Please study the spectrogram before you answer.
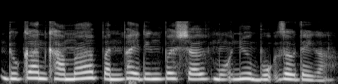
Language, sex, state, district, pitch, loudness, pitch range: Wancho, female, Arunachal Pradesh, Longding, 245 Hz, -13 LUFS, 235-265 Hz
